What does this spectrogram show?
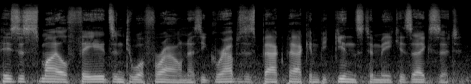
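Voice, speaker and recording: A man's voice: medium pitch, fairly even intonation, moderate pace, slight background noise. A man reading scripted scene narration for an audio drama.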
